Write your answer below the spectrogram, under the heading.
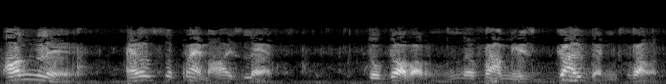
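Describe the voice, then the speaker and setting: An actor playing a deranged, imperious fallen despot who thinks himself a god, in grandiose 1950s radio drama style. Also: male voice, a little high, very animated, slow. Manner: grandiose, raving, theatrical. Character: deranged imperious deposed rebel despot in chains, self-proclaimed god. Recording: muffled old radio broadcast, faint hiss.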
